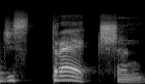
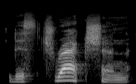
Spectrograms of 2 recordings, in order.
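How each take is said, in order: First: The TR is said like a Portuguese TR. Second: The TR is said further back, English-style. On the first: The speaker calls it wrong. "o jeito que ela pronuncia não é distraction" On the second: The speaker calls it right. "ela pronuncia mais para dentro"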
